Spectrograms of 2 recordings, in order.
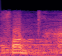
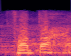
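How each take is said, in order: First: "ഫത്ഹ്" as one syllable fat plus breathed h; vowelless t. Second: "ഫത്ഹ്" said as fa-tah, two open syllables; wrong extra vowel. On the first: Teacher corrects "ഫത്ഹ്" for students, fat-h without middle vowel. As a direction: close the t in "ഫത്ഹ്", then breathe the h. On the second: Teacher warns students off "ഫത്ഹ്" as fa-tah, extra vowel. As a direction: add an a after the t in "ഫത്ഹ്". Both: Shown as a demonstration. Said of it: "എന്നല്ല കേട്ടോ".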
